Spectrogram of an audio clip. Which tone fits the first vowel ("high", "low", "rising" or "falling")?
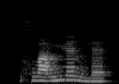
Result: rising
